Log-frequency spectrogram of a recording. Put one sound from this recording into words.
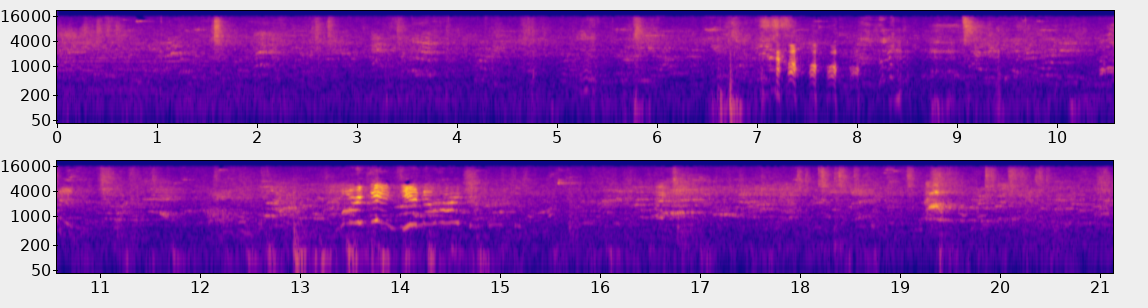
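Trampolines creak and thump as children bounce on them.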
